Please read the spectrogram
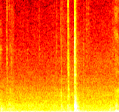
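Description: A single sharp click about one and a half seconds in, with a faint tick just before it, as the bonnet prop rod of a Toyota Hilux Revo is unhooked and snapped into its clip, over a low steady hum.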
